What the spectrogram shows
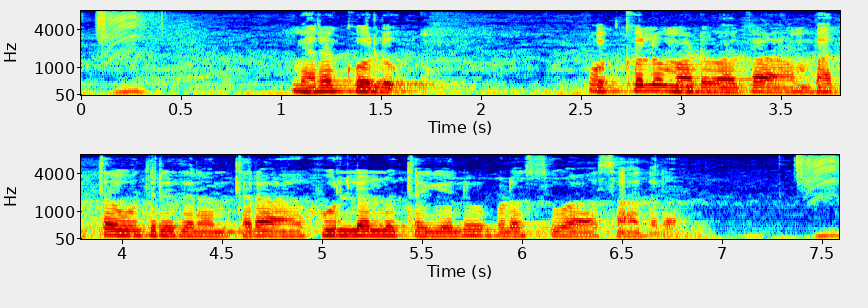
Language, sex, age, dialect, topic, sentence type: Kannada, male, 36-40, Mysore Kannada, agriculture, statement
